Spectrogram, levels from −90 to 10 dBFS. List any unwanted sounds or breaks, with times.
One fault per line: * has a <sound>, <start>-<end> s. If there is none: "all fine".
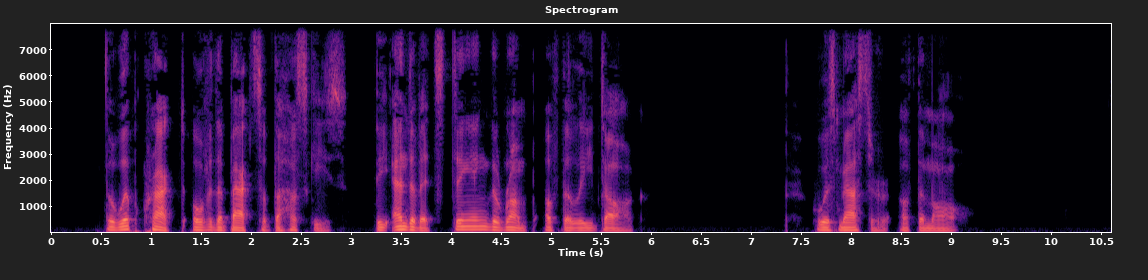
all fine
